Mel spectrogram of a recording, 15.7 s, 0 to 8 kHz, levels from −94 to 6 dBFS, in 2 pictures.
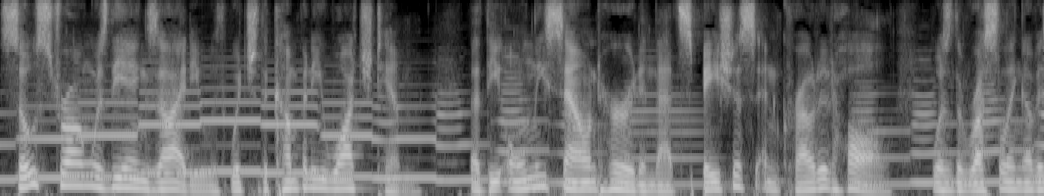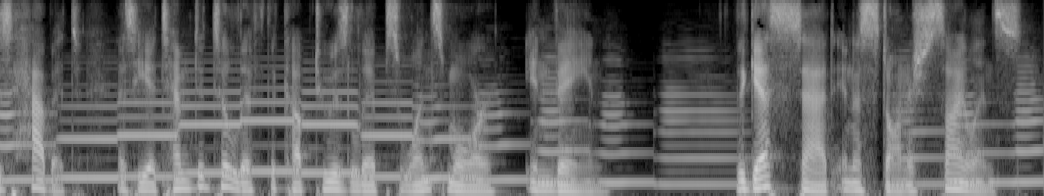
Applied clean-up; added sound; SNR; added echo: none; Wind instrument, woodwind instrument; 9 dB; none.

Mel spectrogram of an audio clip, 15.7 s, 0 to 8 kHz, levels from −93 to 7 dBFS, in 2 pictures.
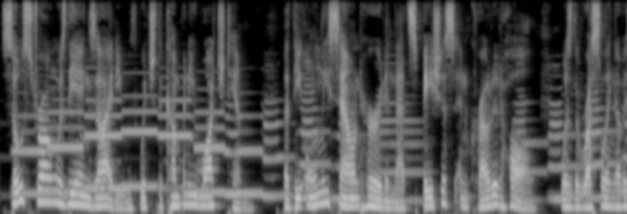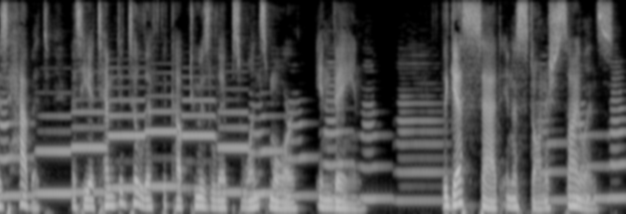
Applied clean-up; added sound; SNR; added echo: classical method log-MMSE.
